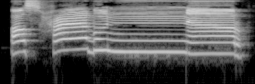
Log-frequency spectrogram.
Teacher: یہاں نون مشدد ہے تو یہاں پر غنہ ہوگا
